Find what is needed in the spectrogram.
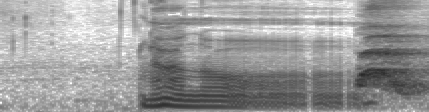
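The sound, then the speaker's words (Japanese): A dog barks at a neighbour's departing guests in a hallway: one long, tonal, strained bark followed after a brief break by a shorter, sharper bark, both loud and clear. “うちの犬が吠えてるのはですね、今のお隣様のですね、ゲストがお帰りになるので、”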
